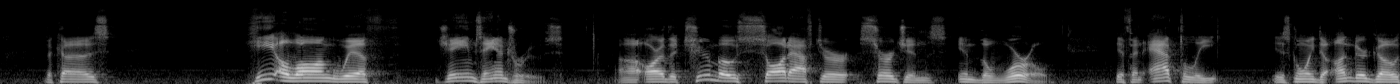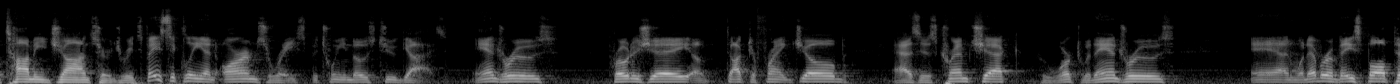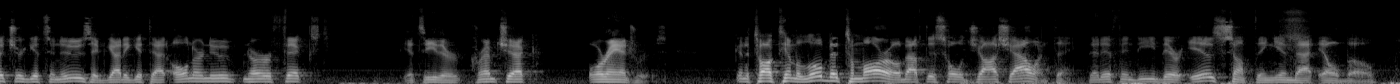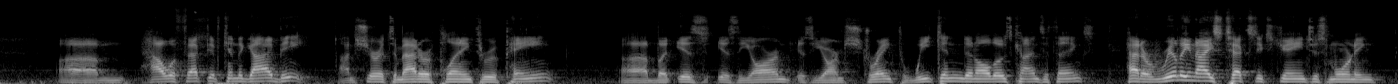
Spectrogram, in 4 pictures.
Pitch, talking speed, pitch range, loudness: 120 Hz, 145 wpm, 110-135 Hz, -26 LUFS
